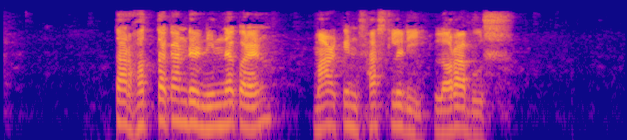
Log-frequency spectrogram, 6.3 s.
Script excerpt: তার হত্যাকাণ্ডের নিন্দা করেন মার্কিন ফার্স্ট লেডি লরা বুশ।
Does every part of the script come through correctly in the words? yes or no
yes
